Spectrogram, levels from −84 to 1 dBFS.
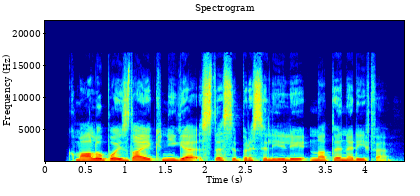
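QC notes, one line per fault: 4.05–4.09 s, Bluetooth dropout: the speech cuts to silence for about 39 ms, then picks up further along, as though it had kept playing through the gap. The likely cause is a packet that reached the headphones too late and was discarded. The gap fits one lost frame of about 21 ms. Unlike an edit cut, nothing is spliced shut. Unlike the gentle fade-in over the opening 0.3 s, the level drops hard.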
